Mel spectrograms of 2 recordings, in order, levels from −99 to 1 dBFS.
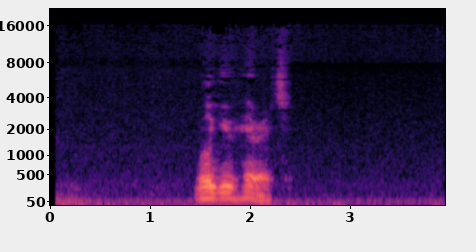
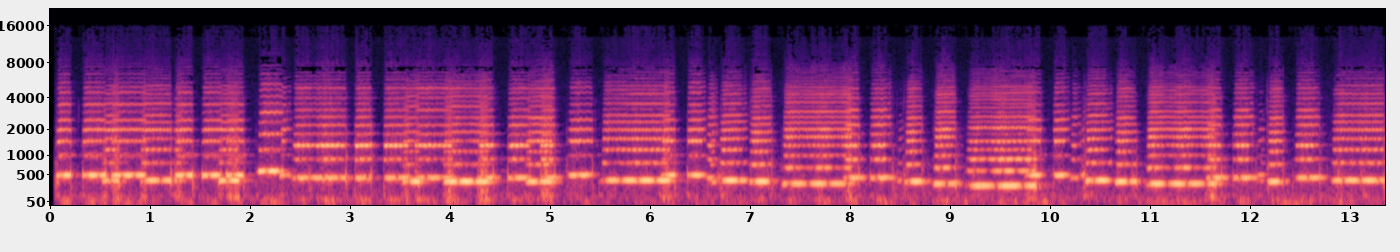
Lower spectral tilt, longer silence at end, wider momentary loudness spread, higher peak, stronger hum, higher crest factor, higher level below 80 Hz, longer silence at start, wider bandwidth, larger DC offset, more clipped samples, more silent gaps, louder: first, -7.5 dB/octave vs -5.5 dB/octave; first, 1.55 s vs 0 s; first, 20 LU vs 5 LU; second, -16 dBFS vs -2 dBFS; neither; first, 20 dB vs 14 dB; second, -52 dBFS vs -40 dBFS; about the same, 0.05 s vs 0.05 s; first, 16 kHz vs 8.2 kHz; neither; neither; neither; second, -31 LUFS vs -15 LUFS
